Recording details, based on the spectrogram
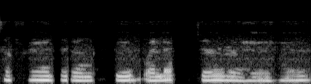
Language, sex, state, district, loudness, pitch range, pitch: Hindi, male, Maharashtra, Mumbai Suburban, -15 LUFS, 180-195 Hz, 190 Hz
